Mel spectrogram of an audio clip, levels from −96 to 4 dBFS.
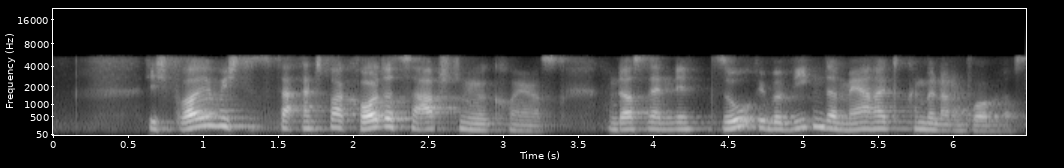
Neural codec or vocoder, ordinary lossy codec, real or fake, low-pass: codec, 24 kHz, 0.9 kbps, WavTokenizer, large speech release; none; fake; 5.4 kHz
